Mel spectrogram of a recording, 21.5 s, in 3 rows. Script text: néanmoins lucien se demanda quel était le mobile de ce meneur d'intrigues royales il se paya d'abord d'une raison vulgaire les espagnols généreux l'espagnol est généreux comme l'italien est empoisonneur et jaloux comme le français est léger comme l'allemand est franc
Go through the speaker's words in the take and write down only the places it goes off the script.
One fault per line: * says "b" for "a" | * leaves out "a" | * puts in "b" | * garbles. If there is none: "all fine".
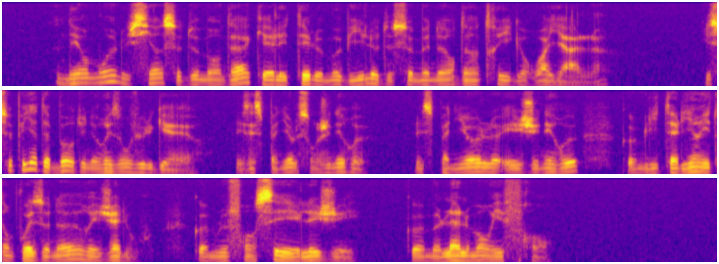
* puts in "sont"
